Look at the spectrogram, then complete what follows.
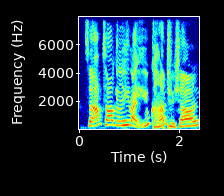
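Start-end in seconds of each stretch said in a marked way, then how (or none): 1.2-2.4 slow, drawn-out slow-motion drawl. Retelling what someone from Detroit said to them: imitating someone in slow motion. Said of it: "You said that in slow motion".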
